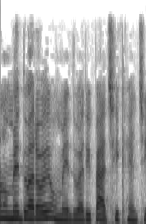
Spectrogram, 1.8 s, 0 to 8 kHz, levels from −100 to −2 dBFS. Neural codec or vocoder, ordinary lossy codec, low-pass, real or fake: codec, 16 kHz in and 24 kHz out, 2.2 kbps, FireRedTTS-2 codec; none; 7.2 kHz; fake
